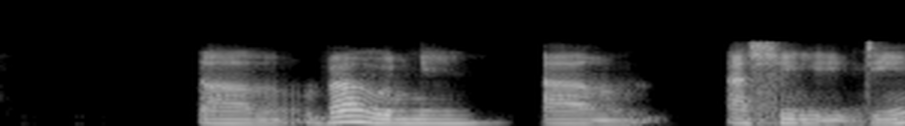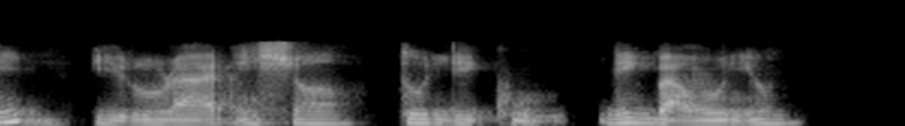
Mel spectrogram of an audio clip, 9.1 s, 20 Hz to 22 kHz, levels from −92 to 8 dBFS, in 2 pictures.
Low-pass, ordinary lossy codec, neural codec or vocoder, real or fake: 5.4 kHz; AAC, 48 kbps; codec, 24 kHz, 0.9 kbps, WavTokenizer, small release; fake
